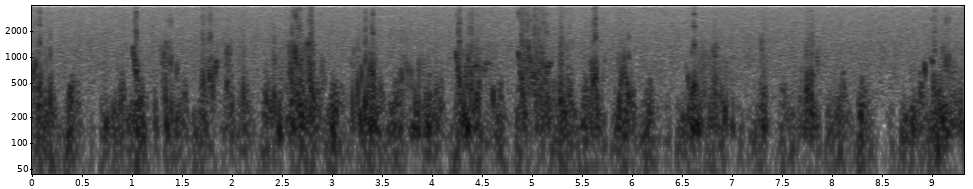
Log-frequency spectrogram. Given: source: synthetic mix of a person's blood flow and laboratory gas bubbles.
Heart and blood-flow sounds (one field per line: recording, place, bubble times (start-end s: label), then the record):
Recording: Doppler ultrasound of blood flow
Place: precordium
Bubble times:
0.00-0.23 s: bubbles
0.99-1.11 s: bubbles
1.19-1.48 s: bubbles
1.68-1.89 s: bubbles
1.92-2.16 s: bubbles
2.31-2.94 s: bubbles
3.18-3.49 s: bubbles
3.57-4.12 s: bubbles
4.21-4.66 s: bubbles
4.84-5.45 s: bubbles
5.56-5.74 s: bubbles
5.85-6.05 s: bubbles
6.53-7.04 s: bubbles
7.27-7.37 s: bubbles
7.58-7.90 s: bubbles
8.89-9.33 s: bubbles
From the record:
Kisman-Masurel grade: 233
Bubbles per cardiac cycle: several, 3 to 8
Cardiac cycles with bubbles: 50 to 99%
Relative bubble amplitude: loud (0.450 to 0.775)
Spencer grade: 3 (all of the cardiac periods contain showers or single bubble signals, but not dominating or overriding the cardiac motion signals)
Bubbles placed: anywhere in the cardiac cycle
